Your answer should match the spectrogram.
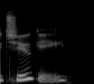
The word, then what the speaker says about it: cheugy: Have you heard the term, I don't know if I'm pronouncing it right, chuggy? – I don't know. Describe it. – It's, well, first of all, it's spelt C-H-E-U-G-Y. – C-H? – E-U-G-Y. Chuggy.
